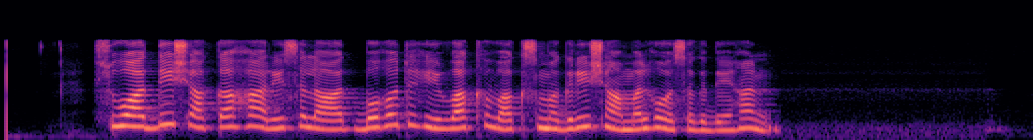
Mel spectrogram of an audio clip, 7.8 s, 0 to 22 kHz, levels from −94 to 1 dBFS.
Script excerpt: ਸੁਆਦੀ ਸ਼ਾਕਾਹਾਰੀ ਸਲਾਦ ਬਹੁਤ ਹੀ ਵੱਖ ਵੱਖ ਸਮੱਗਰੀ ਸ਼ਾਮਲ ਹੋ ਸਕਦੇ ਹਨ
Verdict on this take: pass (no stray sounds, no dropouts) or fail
pass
